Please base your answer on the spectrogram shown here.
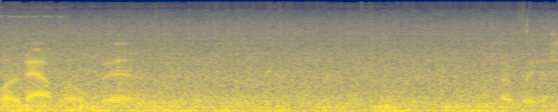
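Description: Rain pours steadily during a night thunderstorm in The Last Caretaker, with low rumbles of thunder beneath and a brief voice-like sound near the start.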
